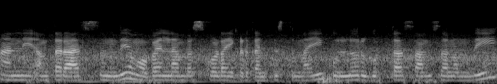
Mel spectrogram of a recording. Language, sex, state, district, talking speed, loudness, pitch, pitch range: Telugu, female, Andhra Pradesh, Visakhapatnam, 180 wpm, -23 LUFS, 195 Hz, 190-200 Hz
